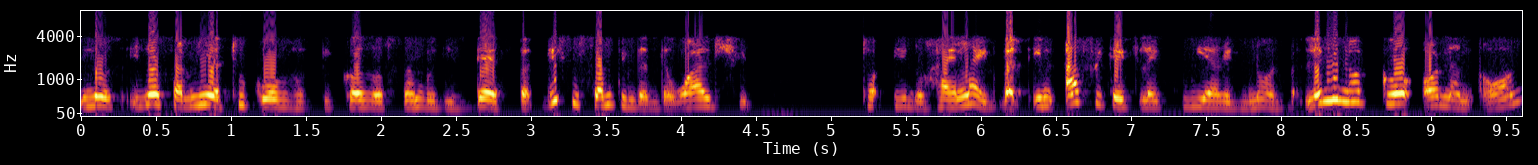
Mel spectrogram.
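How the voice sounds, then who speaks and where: A woman speaks at a very fast pace with a dark, mellow tone and a medium pitch, the sound dry and close with no echo. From Kenya. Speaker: caller. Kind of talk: casual chat.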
